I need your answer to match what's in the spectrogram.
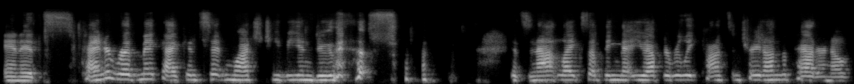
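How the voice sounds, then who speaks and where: A woman's voice: medium pitch, fairly even intonation, normal speed, fairly bright tone, no echo, low-quality recording. A woman teaching a beading stitch live, giving patient, repetitive step-by-step instructions and sometimes correcting herself. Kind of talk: step-by-step craft tutorial.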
